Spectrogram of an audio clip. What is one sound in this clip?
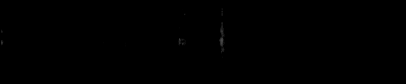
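Cards are placed softly on a table.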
